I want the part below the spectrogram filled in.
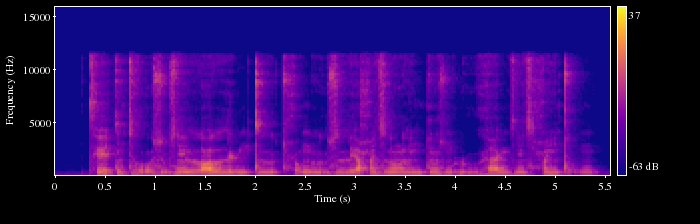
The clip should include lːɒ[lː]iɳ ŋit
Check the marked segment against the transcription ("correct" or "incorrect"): correct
